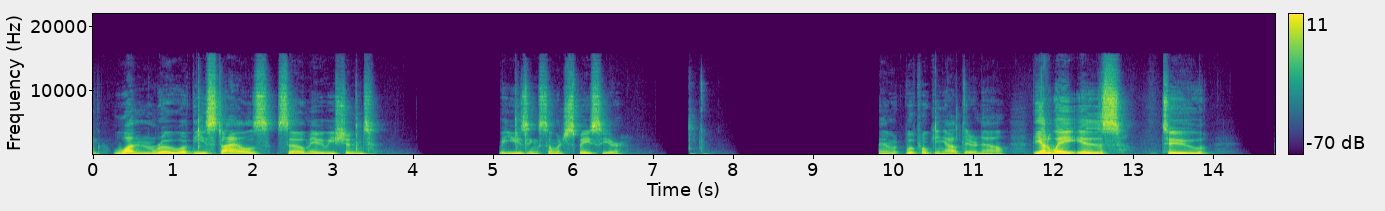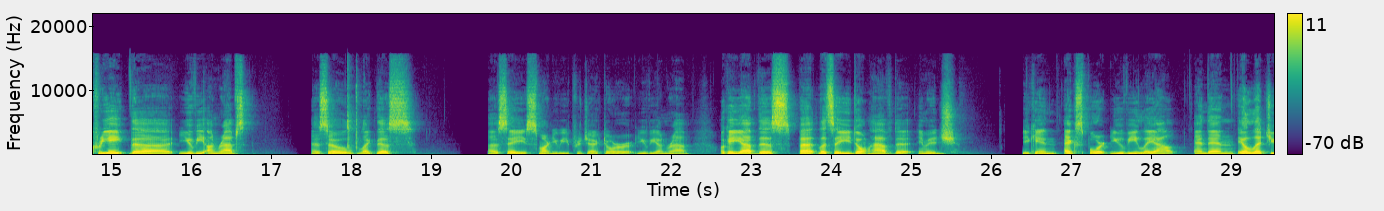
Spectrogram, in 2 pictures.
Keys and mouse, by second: 1.4 g, 3.4 s, 5.4 g, 7.5 s, 10.8 s, 18.0 u, 26.0-27.9 shift+drag.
